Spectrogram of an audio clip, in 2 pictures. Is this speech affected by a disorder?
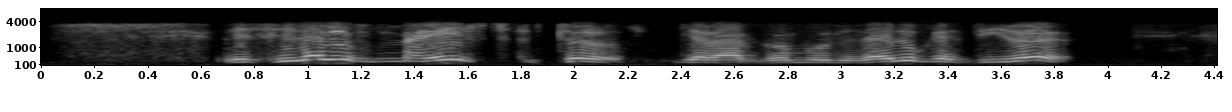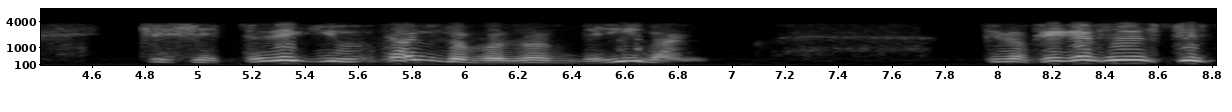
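Yes: Down syndrome; genetic, extra chromosome.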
